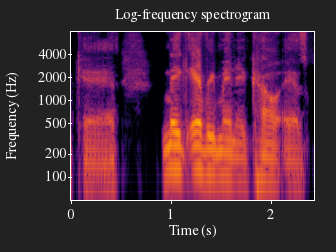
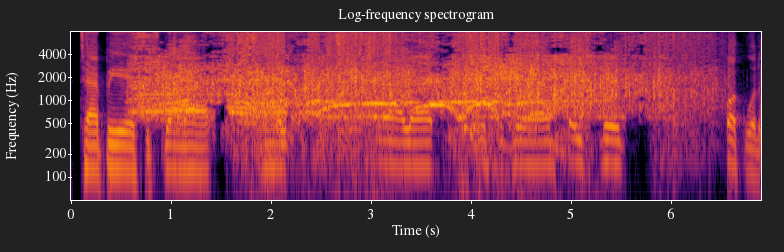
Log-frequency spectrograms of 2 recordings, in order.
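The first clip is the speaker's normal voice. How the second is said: loud, higher hype call-out; hype outro; 5 semitones higher, 6 dB louder, slower than usual. Real, not acted. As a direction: pump up the plugs. Hyped outro plugs.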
